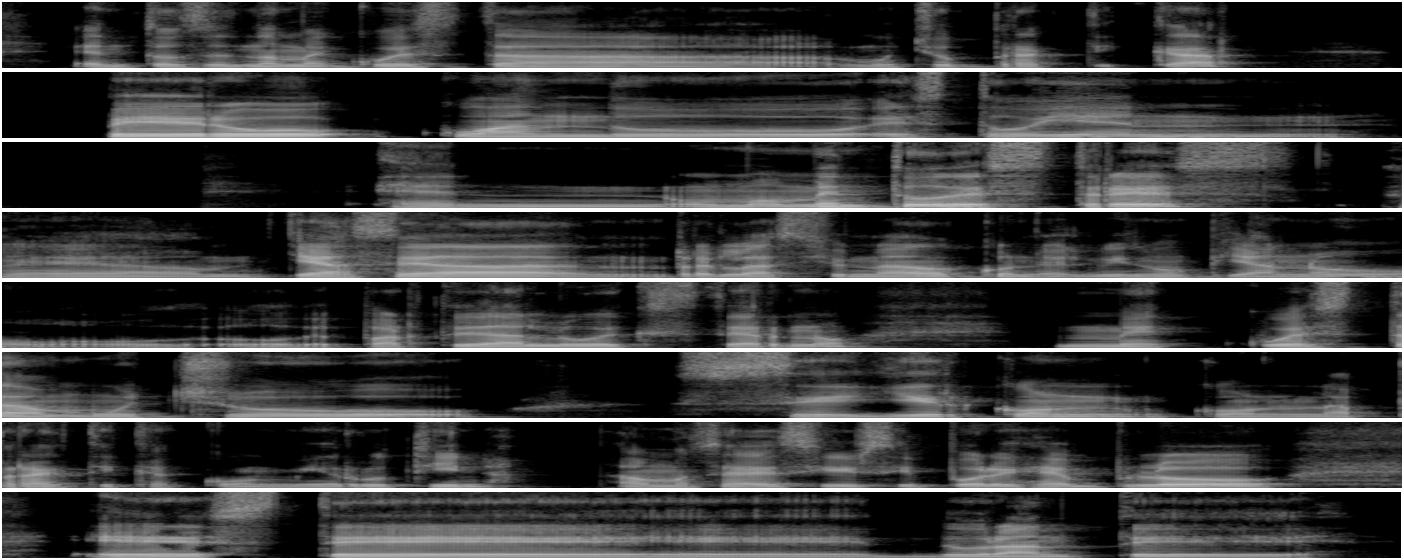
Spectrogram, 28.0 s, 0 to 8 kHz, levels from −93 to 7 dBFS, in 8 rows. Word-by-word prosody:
Entonces 115 +4 -4
no 130 0 0
me 135 0 -2
cuesta 125 -5 -3
mucho 120 +4 -8
practicar, - - -3 0.6
pero, 130 -1 +7
cuando 125 -2 0
estoy 130 +3 -2
en 125 -10 -5 1.0
en 105 -4 -5
un 115 +2 -3
momento 140 +1 +5
de 115 -4 +8
estrés, 115 0 +1 0.2
eh, 110 -2 -5
am, 100 +2 -7
ya 120 +2 +5
sea 120 -3 +4 0.2
relacionado 105 +4 -1
con 125 -3 -4
el 95 -1 -7
mismo 120 +6 -5
piano, 120 +3 -4
o 115 -4 -9
o - - -9
o - - -5
de - - -7
parte 125 - -4
de 120 - +4
algo 120 +1 +1
externo, 140 +8 -3 0.5
me 110 0 -5
cuesta 125 +2 +1
mucho 130 -1 -2 0.5
seguir 115 -1 -1
con 120 -5 -2
con 110 -1 -7
la 105 -1 -7
práctica, 115 -2 -4
con 100 +2 -8
mi 110 -1 -6
rutina. 105 +1 -5 0.2
Vamos 110 +1 -4
a - - +1
decir 105 0 -1
si, 105 - -6
por 105 - -1
ejemplo, 105 0 +2 0.4
este, 95 -3 +3
durante 100 +1 -1
115 Hz, 110 wpm, -25 LUFS, 105-130 Hz, 1.0 s, de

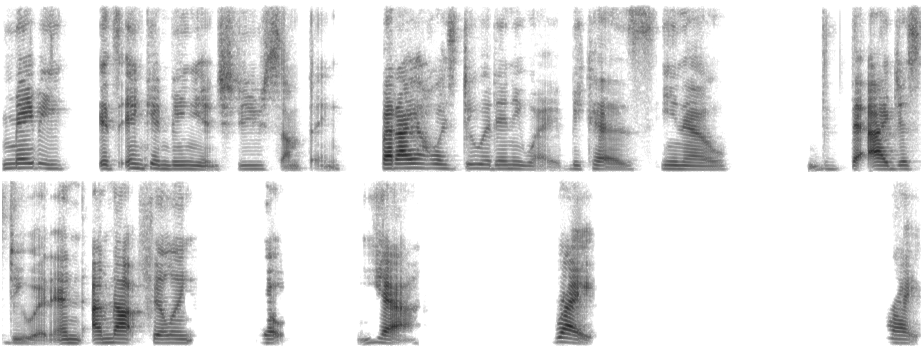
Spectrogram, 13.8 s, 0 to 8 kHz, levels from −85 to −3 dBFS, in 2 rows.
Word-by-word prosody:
maybe 205 -2 -2 0.2
it's 185 -1 +2
inconvenient 170 -5 -5
to - - -2
do 170 0 -11
something, - - -5 0.3
but 195 0 +6
I 205 +1 +7
always 195 -3 -6
do 190 0 -9
it 185 - -10
anyway 175 -3 -10
because, 80 - +3
you 175 -1 -7
know, 155 - -4 0.7
th 160 -1 -17
the - - +4
I 165 0 +7
just 170 +1 -1
do - - -7
it - - -6
and 170 -1 -1
I'm 180 +1 +4
not 180 -1 +5
feeling 175 -1 -4 0.5
no - - -3 0.6
Yeah. - - +2 1.1
Right. 465 - +4 2.2
Right. 175 -2 -4
175 Hz, 125 wpm, -24 LUFS, 165-190 Hz, 2.2 s, I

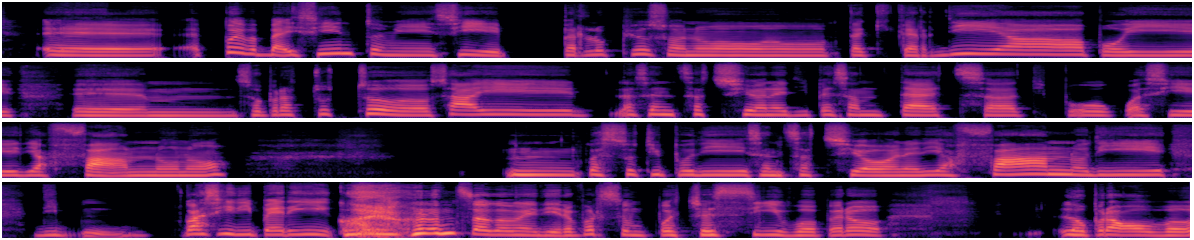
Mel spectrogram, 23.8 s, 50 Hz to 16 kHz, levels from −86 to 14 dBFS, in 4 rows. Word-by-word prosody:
E 190 0 -1
e 315 +1 -15
poi, 350 -1 0
vabbè, 240 -6 0
i 185 - 0
sintomi 225 -5 -3
sì, 200 -3 -3 0.3
perlopiù 215 +4 -6
sono 195 -3 -3
tachicardia, 230 +4 -1
poi, 190 -1 -4 0.2
ehm, 180 -2 -3
soprattutto, 220 +2 -2
sai, 230 0 -1
la 230 - -7
sensazione 230 -2 -2
di 200 0 -11
pesantezza, 205 -1 -2
tipo 195 0 -7
quasi 200 +2 -4
di 200 - -3
affanno, 185 0 +3
no 190 +5 -2 1.4
mhmm, 215 -1 +1
questo 235 0 -3
tipo 215 -1 -3
di 210 0 -1
sensazione 195 -1 0
di 205 +3 -2
affanno 240 +3 +4
di 215 +1 -2 0.2
di 200 +1 -7
mhmm, 165 +4 -9 0.2
quasi 260 +1 +4
di 230 -1 -1
pericolo, 230 +1 +3 0.2
non 290 +2 +9
so 255 -5 +5
come 210 -2 +1
dire, 185 0 0
forse 245 +1 -2
un 200 -3 -4
po' 210 - 0
eccessivo, 205 -1 0
però 205 +1 0 0.9
lo 220 -1 +3
provo, 200 -4 +4
205 Hz, 120 wpm, -22 LUFS, 190-230 Hz, 1.4 s, non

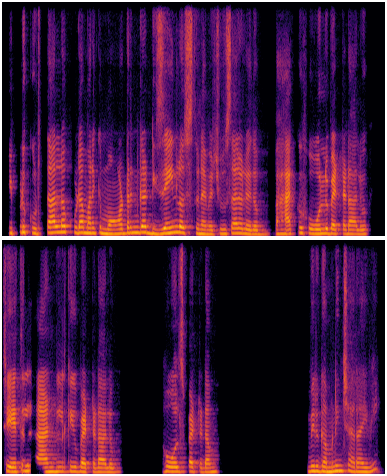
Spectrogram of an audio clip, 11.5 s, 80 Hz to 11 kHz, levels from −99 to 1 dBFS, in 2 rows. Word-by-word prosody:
ఇప్పుడు 255 +5 -2
కుర్తాల్లో 255 +5 +2
కూడా 255 -1 +1
మనకి 240 0 0
మోడర్న్‌గా 245 +7 +2
డిజైన్‌లొస్తున్నాయి. 235 -1 +2
మీరు 190 0 -5
చూసారో 230 +3 0
లేదో? 190 -1 0 0.3
బ్యాక్కు 195 +3 0
హోల్లు 215 +1 +1
పెట్టడాలు, 200 -1 -2 0.4
చేతులు 225 +3 +3
హ్యాండిల్‌కి 210 +2 +1
పెట్టడాలు, 195 -1 0 0.8
హోల్స్ 210 -1 +1
పెట్టడం. 200 -2 -2 1.5
మీరు 235 0 +3
గమనించారా 225 0 +1
ఇవి? 250 +9 -6
215 Hz, 105 wpm, -22 LUFS, 200-240 Hz, 1.5 s, చేతులు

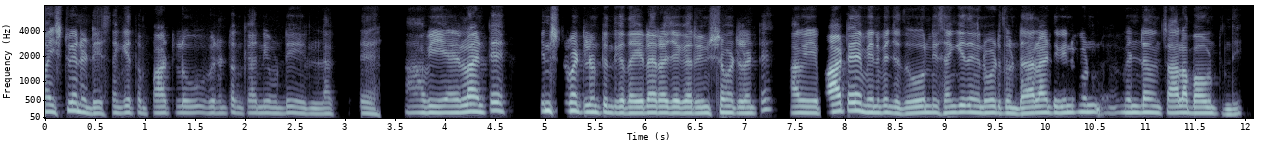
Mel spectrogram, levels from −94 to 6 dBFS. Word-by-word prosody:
ఇష్టమేనండి. 180 -7 0
సంగీతం, 165 -1 -5
పాటలు 160 0 -4 0.2
వినటం 155 +1 -7
కానివ్వండి, 160 0 -5 0.3
లేకపోతే 145 +2 -9 0.5
అవి 165 +1 +1 0.2
ఎలా 190 +3 +5
అంటే 190 +5 0 0.5
ఇన్‌స్ట్రుమెంట్లుంటుంది 185 -5 +1
కదా! 155 0 +1
ఇళయరాజా 165 -1 +4
గారి 155 0 +1
ఇన్‌స్ట్రుమెంట్లుంటే, 155 - -1 0.3
అవి 165 0 +2 0.2
పాట 200 +2 +7
ఏమి 205 - +3
వినిపించదు. 165 -4 0
ఓన్లీ 170 0 0
సంగీతం 175 +2 +1
వినపడుతుంటే 160 -3 0
అలాంటివి 170 0 +2
వినకుం 185 +2 -1 0.3
వినడం 170 0 +1
చాలా 165 +1 +4
బావుంటుంది. 140 -5 -1
165 Hz, 130 wpm, -23 LUFS, 155-175 Hz, 0.5 s, పాట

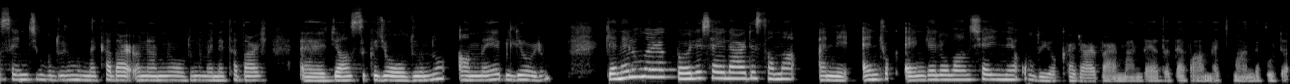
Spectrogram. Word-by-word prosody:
senin 230 -1 -2
için 225 -1 -5
bu 205 - -5
durumun 205 0 -1
ne 195 - -2
kadar 200 -1 +1
önemli 195 0 +2
olduğunu 195 0 -3
ve 190 0 0
ne 190 0 0
kadar, 195 -1 -2 0.4
eee, 175 -1 +2
can 190 +1 +3
sıkıcı 195 +1 0
olduğunu 190 +6 +2
anlayabiliyorum. 205 +2 +1 0.5
Genel 270 +7 +6
olarak 345 -1 +2
böyle 265 +2 +5
şeylerde 280 -1 +2
sana, 255 -2 0 0.2
hani, 195 -2 +3
en 220 +3 +3
çok 250 +2 -5
engel 205 +3 +2
olan 220 0 +1
şey 225 0 0
ne 220 0 +1
oluyor 175 -9 -4
karar 155 -3 -5
vermende 85 0 -7
ya 85 0 -6
da - - -10
devam 95 -1 -7
etmende 85 0 -9
burada? 90 - -8
200 Hz, 165 wpm, -21 LUFS, 190-230 Hz, 0.5 s, Genel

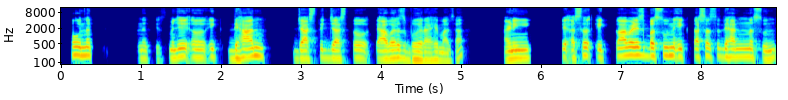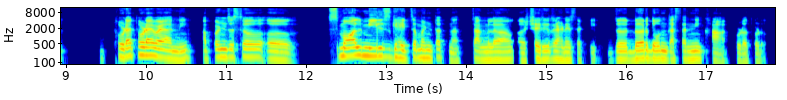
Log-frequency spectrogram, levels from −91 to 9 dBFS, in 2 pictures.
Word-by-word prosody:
हो, 195 0 +4
नक्क 185 0 0 0.6
नक्कीच. 135 -4 -13
म्हणजे 160 +4 +2
अ, 155 -1 -2
एक 160 -1 -4 0.2
ध्यान 160 +4 +5 0.5
जास्तीत 140 +1 +1
जास्त 140 0 0
त्यावरच 145 0 +1
भर 130 -1 0
आहे 125 0 -2
माझा. 110 -1 -7 0.5
आणि 145 +3 +3 0.4
ते - - 0
असं 145 +6 0
एका 165 +4 +3
वेळेस 190 0 +6
बसून 180 +1 +3
1 165 -2 -1
तासाचं 170 +1 -2
ध्यान 160 0 +1
नसून 140 -3 -3 0.7
थोड्या-थोड्या 180 +3 +5
वेळानी 140 -5 +3 0.2
आपण 160 0 -2
जसं 160 +1 -1
अ, 125 -5 -1 0.5
स्मॉल 180 +2 +4
मील्स 175 -2 +2
घ्यायचं 150 -1 -2
म्हणतात 150 +1 -3
ना, 115 -2 -8 0.2
चांगलं 125 -1 -1 0.2
शरीर 135 -1 -1
राहण्यासाठी 125 -2 -5 0.2
दर 130 +2 +2
2 140 -1 +1
तासांनी 130 +2 -3
खा - - -4
थोडं-थोडं. - - -11
150 Hz, 140 wpm, -25 LUFS, 135-165 Hz, 0.7 s, वेळेस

